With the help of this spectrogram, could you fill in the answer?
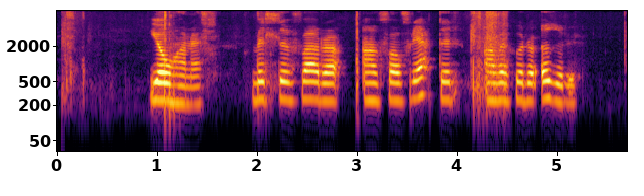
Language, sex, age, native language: Icelandic, female, 11, Icelandic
